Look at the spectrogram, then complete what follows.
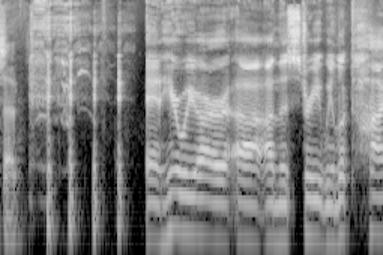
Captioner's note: laughs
